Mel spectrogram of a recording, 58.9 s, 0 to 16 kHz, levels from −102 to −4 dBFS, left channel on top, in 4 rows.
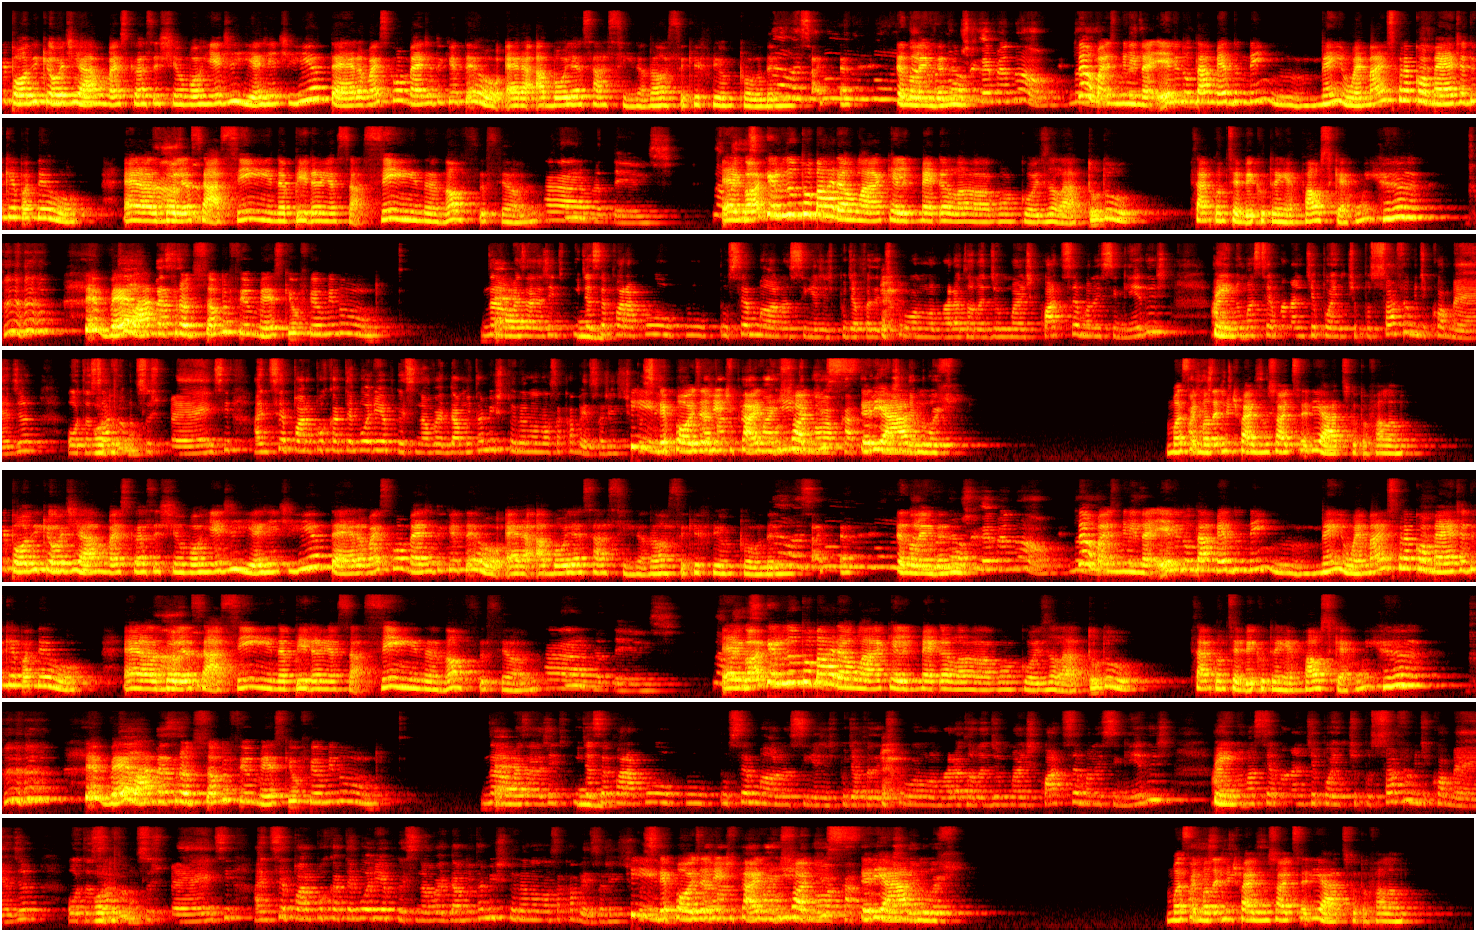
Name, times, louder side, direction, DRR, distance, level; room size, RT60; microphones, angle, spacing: voice 1, 0.0-8.5 8.9-9.6 10.8-15.5 16.0-20.1 20.4-20.6 21.9-26.0 26.7-28.9 30.3-33.2 34.4-34.7 35.2-35.5 38.3-38.4 41.6-41.8 45.1-45.4 50.5-52.5 52.8-53.6 55.9-58.2, left 2 dB, 20° left, 2 dB, 0.4 m, -28 dB
voice 2, 7.6-11.9 14.1-14.4 16.2-16.7 20.2-21.4 21.8-23.0 29.5-31.1 34.3-44.5 44.9-50.9 51.2-53.7 56.1-56.5, left 3 dB, 55° left, 3 dB, 1.0 m, -39 dB
7.7 x 2.8 x 4.4 m, 0.72 s
head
